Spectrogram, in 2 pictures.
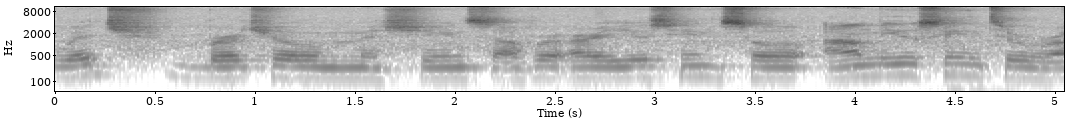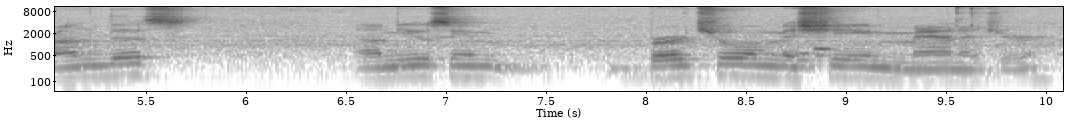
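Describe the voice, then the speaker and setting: A man's medium-pitched voice with a Spanish accent, very slow and monotone with flat intonation, at very even loudness, with audible room echo. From Puerto Rico. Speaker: tech support streamer. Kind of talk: live stream tech support chat. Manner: casual, hesitant with fillers.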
